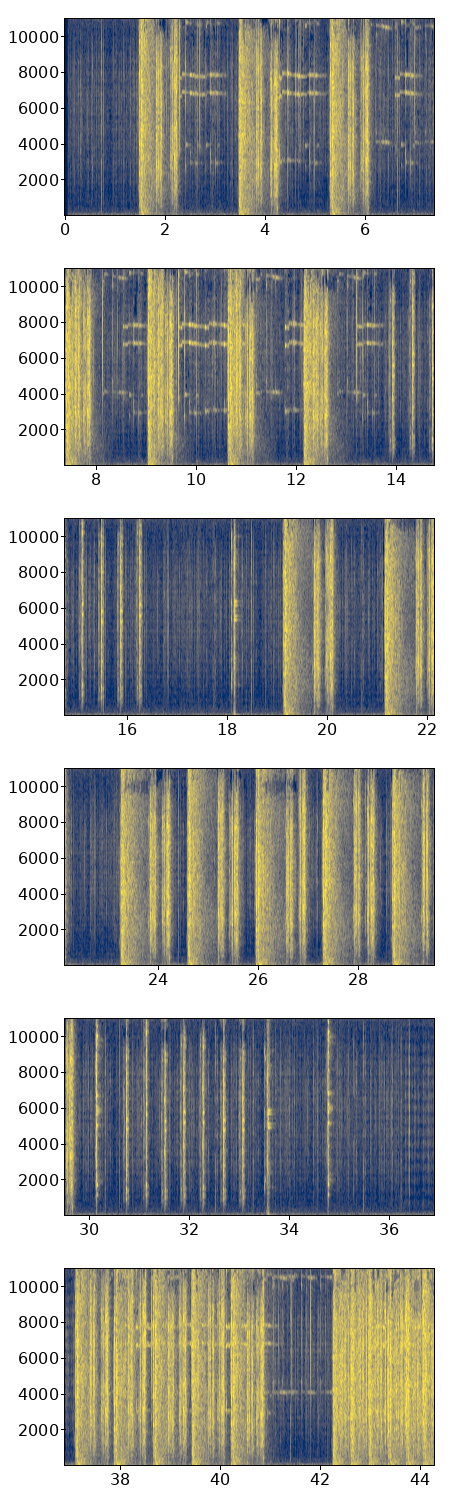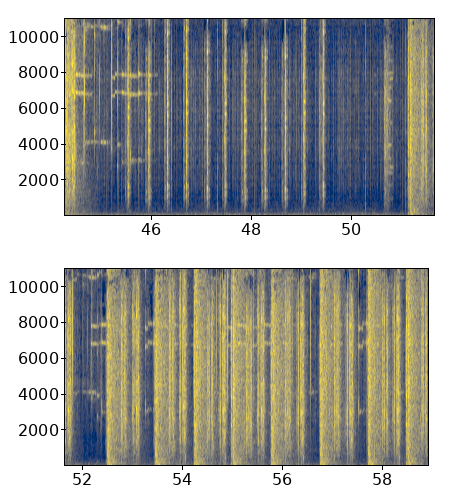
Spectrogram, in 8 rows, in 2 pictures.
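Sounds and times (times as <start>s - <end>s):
rifle shots: 1.5s - 2.4s, 3.5s - 4.6s, 5.3s - 6.7s, 7.3s - 11.5s, 12.1s - 13.0s, 19.1s - 20.2s, 21.2s - 22.2s, 23.2s - 29.7s, 37.1s - 41.2s, 42.2s - 44.9s, 51.1s - 58.9s.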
